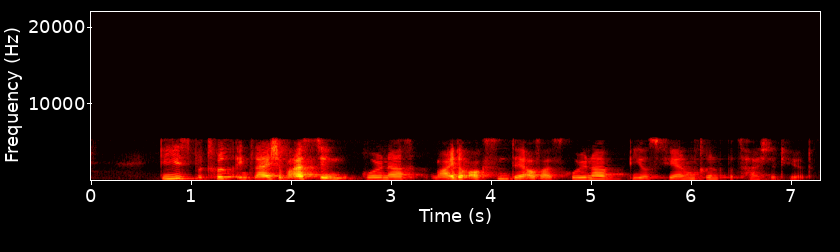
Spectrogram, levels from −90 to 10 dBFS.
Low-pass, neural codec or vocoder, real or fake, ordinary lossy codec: 5.4 kHz; codec, 16 kHz, 0.9 kbps, LongCat-Audio-Codec; fake; none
